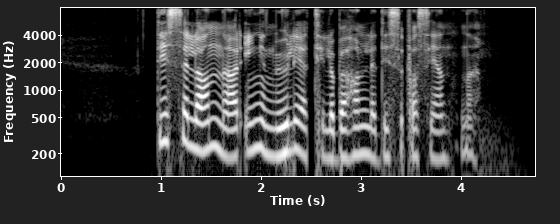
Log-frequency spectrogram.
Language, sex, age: Norwegian, female, 26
